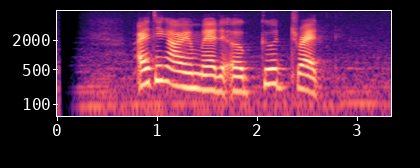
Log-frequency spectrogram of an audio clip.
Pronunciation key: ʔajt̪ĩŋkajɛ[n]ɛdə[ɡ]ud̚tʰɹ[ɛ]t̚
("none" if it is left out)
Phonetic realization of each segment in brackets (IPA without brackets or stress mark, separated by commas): m, ɡ, ɛ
